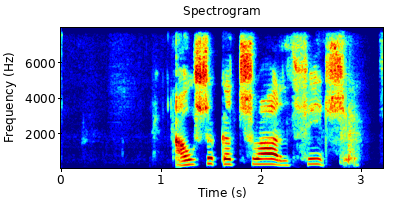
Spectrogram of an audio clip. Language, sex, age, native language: Icelandic, female, 7, Icelandic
